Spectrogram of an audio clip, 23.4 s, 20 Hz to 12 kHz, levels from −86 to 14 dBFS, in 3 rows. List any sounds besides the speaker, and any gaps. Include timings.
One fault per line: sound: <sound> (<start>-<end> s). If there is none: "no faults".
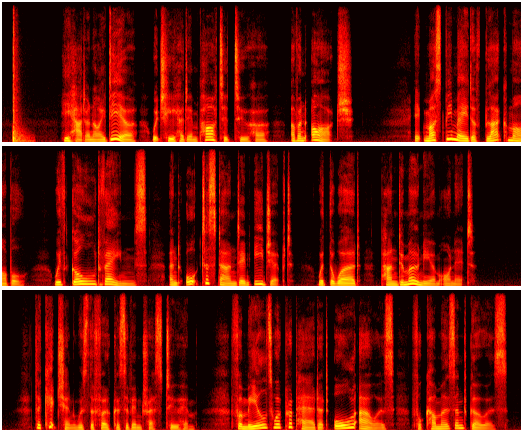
sound: thud (0.2-0.5 s)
